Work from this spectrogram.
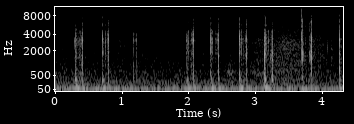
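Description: Fingertips type on the keys of a black plastic full-size computer keyboard lying on a couch. Quick, separate bright clicks come in small pairs and clusters, each dying away almost at once over a soft low background.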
